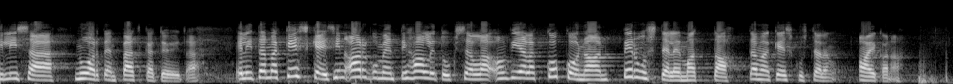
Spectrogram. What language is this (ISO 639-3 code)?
fin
